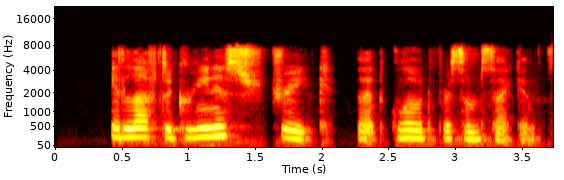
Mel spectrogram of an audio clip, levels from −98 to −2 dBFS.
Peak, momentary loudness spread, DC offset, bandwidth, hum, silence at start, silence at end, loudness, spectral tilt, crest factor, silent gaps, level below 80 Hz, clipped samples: -8 dBFS; 14 LU; under 0.1%; 8.4 kHz; none; 0.45 s; 0.15 s; -25 LUFS; -3 dB/octave; 18 dB; none; -64 dBFS; under 0.1%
